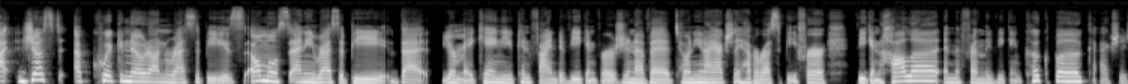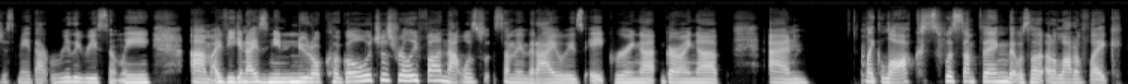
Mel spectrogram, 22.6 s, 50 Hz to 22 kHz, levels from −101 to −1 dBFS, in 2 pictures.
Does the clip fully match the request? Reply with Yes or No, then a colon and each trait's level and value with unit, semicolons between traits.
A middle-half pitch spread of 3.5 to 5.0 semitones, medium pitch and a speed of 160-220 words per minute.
Yes: average, 4.2 semitones; medium, 175 Hz; average, 200 wpm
